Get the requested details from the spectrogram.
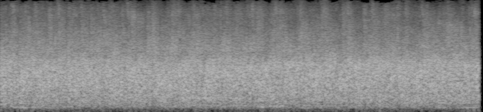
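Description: A small woodwind ensemble plays together in an echoing room.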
